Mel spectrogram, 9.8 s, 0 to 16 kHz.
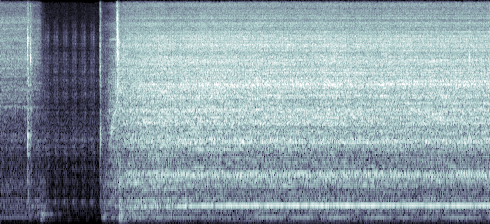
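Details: Maytag WU482 dishwasher, after fitting new lubricated belt on cleaned pulleys: steady motor hum, smooth even whir, no knocking or squeal; pump running normally.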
